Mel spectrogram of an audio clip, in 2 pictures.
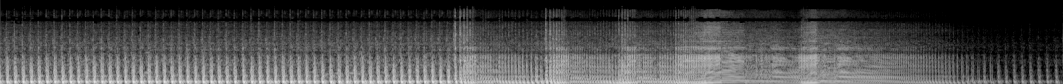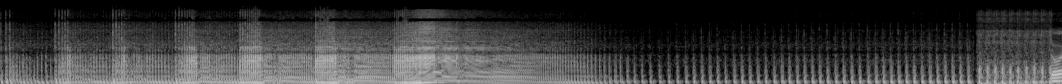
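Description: A KTM Duke 200 BS6 motorcycle with holes drilled in its exhaust is revved up repeatedly, the loud engine note climbing and dropping in several close rises, with crackling and clatter between revs and a steady idle at the start.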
